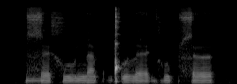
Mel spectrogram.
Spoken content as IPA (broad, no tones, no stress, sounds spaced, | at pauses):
ɮ ɛ x u n æ p ǃʼ u l ɛ ɡʱ u p ɬ ə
